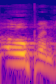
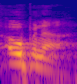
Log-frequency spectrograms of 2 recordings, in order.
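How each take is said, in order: First: The word ends plainly with no extra vowel. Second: The word ends with an extra vowel sound added. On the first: The speaker calls it right. "Ben says the word open" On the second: The speaker calls it wrong. "He says open-a. It's pronounced really weird"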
